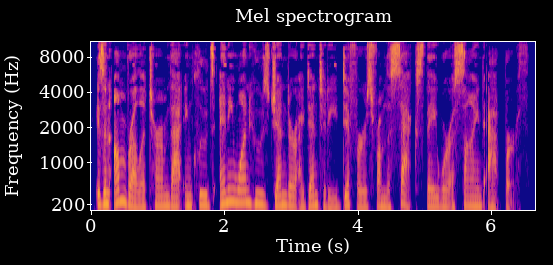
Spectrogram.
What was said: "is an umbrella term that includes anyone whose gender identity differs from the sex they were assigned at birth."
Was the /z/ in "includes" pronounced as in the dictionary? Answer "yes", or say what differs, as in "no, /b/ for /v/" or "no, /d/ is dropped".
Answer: yes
